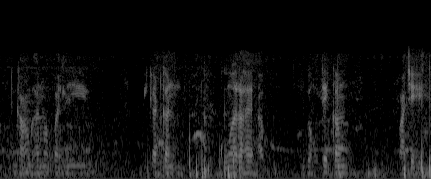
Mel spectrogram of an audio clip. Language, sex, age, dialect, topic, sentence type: Chhattisgarhi, male, 18-24, Western/Budati/Khatahi, agriculture, statement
